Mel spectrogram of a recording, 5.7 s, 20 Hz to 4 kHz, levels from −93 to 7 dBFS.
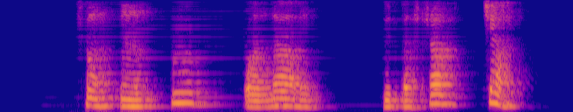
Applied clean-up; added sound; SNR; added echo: neural mask model DeepFilterNet 3.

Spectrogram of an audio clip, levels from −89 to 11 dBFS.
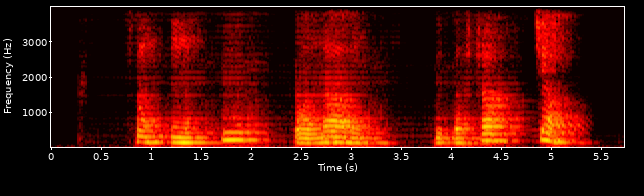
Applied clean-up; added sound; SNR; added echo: neural separator model SepFormer DNS4.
